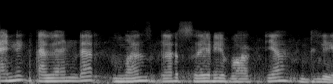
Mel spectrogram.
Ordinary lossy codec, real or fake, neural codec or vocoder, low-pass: none; fake; codec, 16 kHz, 2 kbps, FreqCodec, smaller model; none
